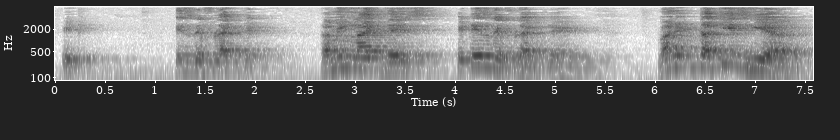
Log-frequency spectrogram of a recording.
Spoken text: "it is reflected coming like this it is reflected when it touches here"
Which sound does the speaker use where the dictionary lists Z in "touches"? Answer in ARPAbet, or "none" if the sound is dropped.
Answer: Z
